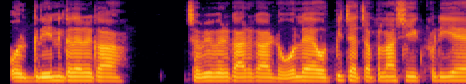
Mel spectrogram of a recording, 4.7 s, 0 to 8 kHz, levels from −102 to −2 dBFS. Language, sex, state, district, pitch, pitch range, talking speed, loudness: Marwari, male, Rajasthan, Nagaur, 135 Hz, 130-140 Hz, 195 wpm, -17 LUFS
